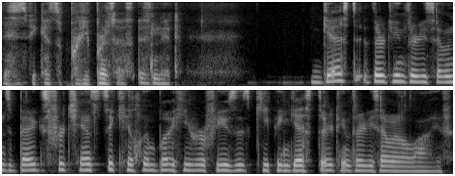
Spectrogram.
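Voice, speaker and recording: Quiet and dry, with a close sound and no echo, a woman speaks at a moderate pace in a medium pitch with a dark, mellow tone. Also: ordinary pitch variation. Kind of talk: reading aloud a game simulator with commentary. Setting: late at night, speaking quietly. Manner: halting, frequent self-corrections.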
